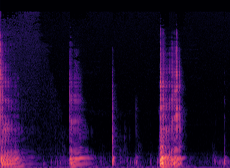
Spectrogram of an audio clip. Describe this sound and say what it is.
Mono ForkBend
The goofy sound of a fork being flicked and resonating on the edge side of a table
bend, cutlery, fork, metal, percussion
